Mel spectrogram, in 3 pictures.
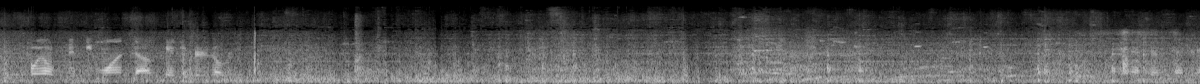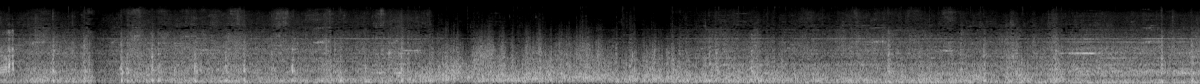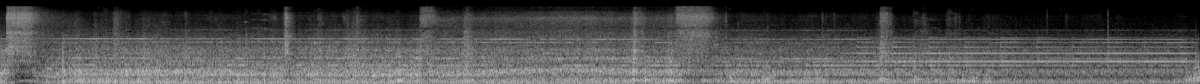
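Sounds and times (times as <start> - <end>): diesel locomotive rumble: 0.0 - 36.0
wheels clattering on rail: 1.7 - 28.9.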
